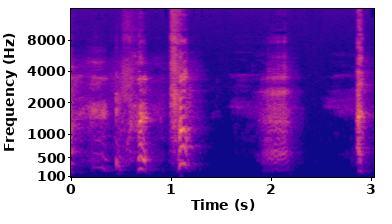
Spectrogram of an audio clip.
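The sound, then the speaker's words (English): A person acts out a character's wet, sputtering coughing fit, coughing up blood: a cluster of harsh coughs, a sharp hack, a drawn-out rasping breath, then one last short cough, fairly loud. “I cough up some blood, some of it being pang blood, and I just slowly sink.”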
